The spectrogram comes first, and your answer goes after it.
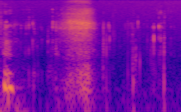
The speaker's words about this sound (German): Vorher esse ich nochmal ein Stück Banane. Ich rede jetzt mal mit vollem Mund.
